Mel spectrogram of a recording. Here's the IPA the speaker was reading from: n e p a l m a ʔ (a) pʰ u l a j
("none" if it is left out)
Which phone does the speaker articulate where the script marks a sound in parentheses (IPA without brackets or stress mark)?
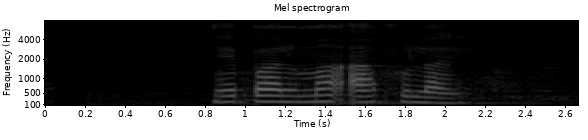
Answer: a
